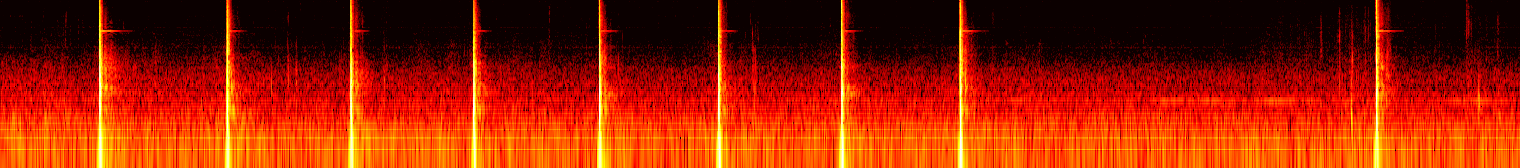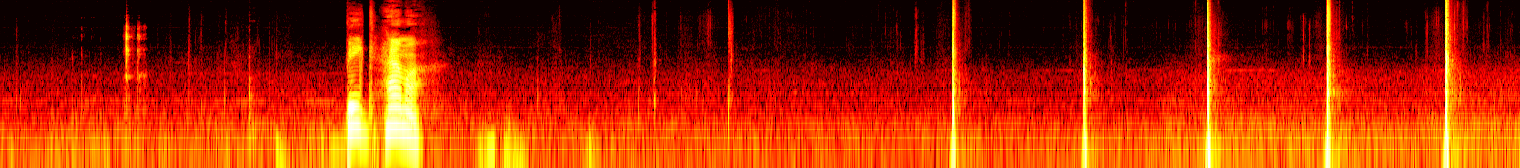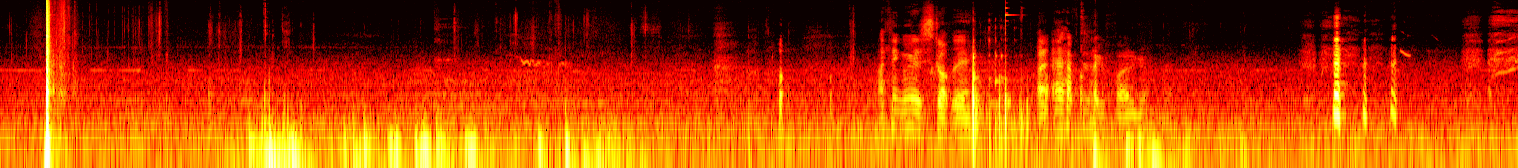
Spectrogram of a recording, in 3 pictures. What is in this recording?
pig head hammer
bash, field-recording, hammer, head, pig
